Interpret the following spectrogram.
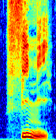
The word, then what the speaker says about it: finit: Il, elle finit. So it, final T not pronounced. Il, elle finit.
